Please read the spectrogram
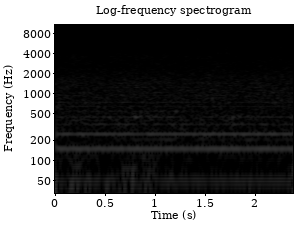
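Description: Faint, steady electrical hum from the sound system, with a low hiss.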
